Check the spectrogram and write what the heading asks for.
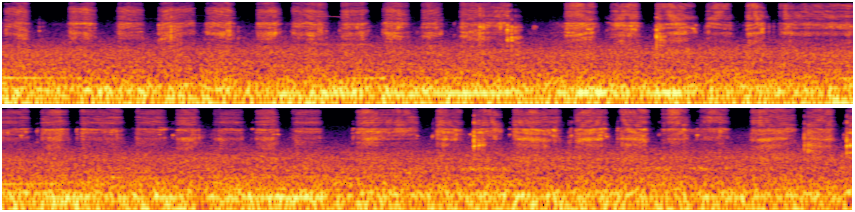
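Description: Aerosol spray-paint can spraying in quick repeated hissing bursts, about three a second. The can is nearly empty.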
